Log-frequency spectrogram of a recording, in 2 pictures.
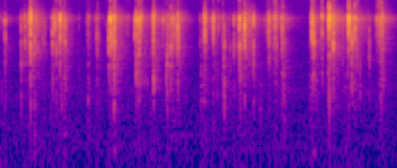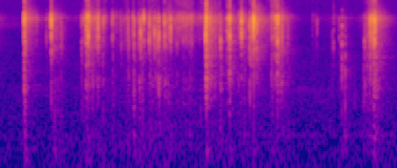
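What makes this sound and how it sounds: A flat hand presses and rubs a sealed, full Garoto chocolate bar in a shiny yellow plastic wrapper. Rapid bursts of bright, crisp crinkling rise and fall with brief pauses between them. The result is a thin, high-pitched rustle with almost no low end.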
